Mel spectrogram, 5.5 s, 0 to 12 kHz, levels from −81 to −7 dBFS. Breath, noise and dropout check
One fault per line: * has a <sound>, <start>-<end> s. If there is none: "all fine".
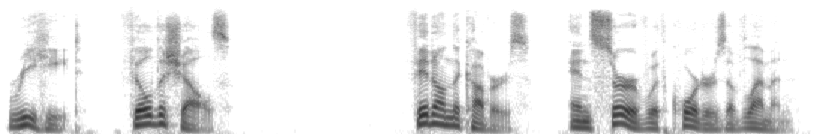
all fine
